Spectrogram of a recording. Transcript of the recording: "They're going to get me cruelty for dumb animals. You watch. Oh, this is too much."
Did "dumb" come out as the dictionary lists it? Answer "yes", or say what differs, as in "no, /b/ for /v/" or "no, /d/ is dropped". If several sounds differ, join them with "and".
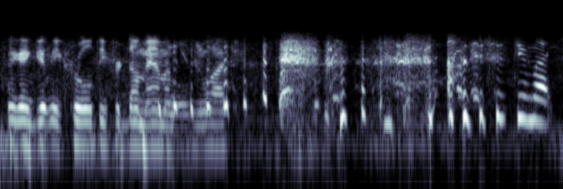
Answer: yes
